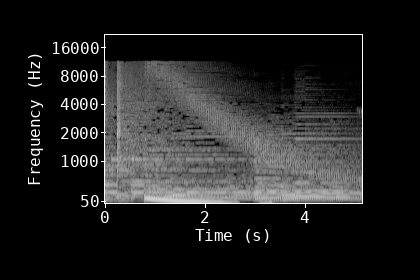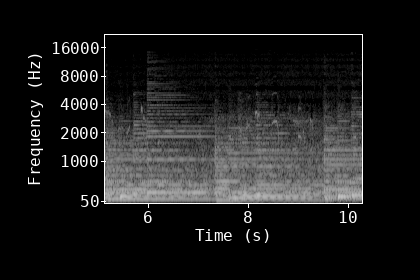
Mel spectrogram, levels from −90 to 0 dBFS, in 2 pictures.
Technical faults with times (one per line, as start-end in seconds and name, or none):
0.00-4.00 adaptive stream starting at a low bitrate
